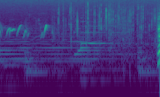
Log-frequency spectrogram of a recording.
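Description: Quiet background music holding low notes, with a quick run of short, high rising chirps at the start.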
